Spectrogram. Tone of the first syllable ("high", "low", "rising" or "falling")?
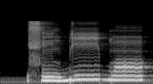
low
